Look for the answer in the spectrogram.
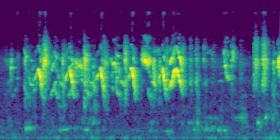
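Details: Male cockatiel chirping and whistling toward a female to stimulate mating, a dense, tumbling jumble of bright chirps and slurred whistles with soft low notes underneath, ending in a few separate sharp calls.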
